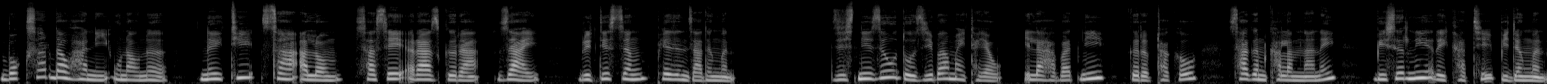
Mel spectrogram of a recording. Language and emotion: Bodo, neutral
